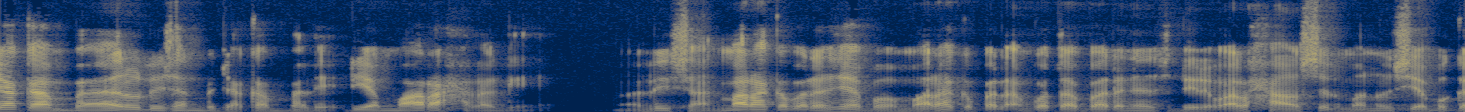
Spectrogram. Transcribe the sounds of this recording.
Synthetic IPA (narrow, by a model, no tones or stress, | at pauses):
akabaɾulisanbərd͡ʒa̰kabalɪʔdiamaɾahlaɡi | lisa̰nmaɾahkəpadasiabawamaɾahkəpadaŋɡot̪apadaɲasəndiɾḭwa̰lhasɪlmanusia̰bəɡ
